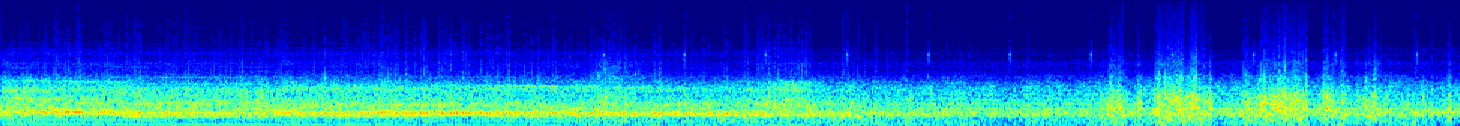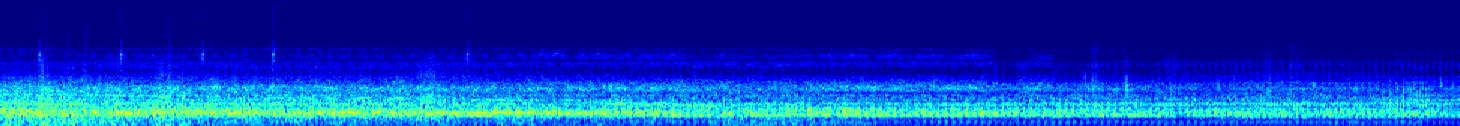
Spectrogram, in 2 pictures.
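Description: Ride noise picked up by a bike-mounted camera: road and wind noise with a humming tone that slowly falls in pitch. There is a burst of rattling over bumps about ten seconds in, and the sound grows gradually quieter toward the end.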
